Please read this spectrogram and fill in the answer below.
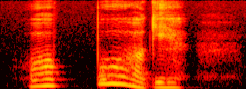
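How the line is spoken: Mumbling. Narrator (Russian): пробормотала Сахариса

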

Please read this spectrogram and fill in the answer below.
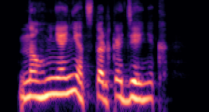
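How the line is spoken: Snarled. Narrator (Russian): Рыкнула я

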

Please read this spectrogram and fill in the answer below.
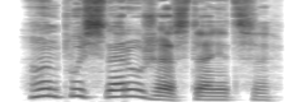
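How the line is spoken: Melodic high-pitched voice. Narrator (Russian): мелодичным высоким голосом сказала лесовая

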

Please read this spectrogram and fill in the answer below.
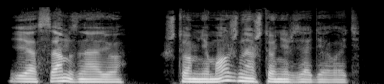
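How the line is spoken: Childish snapping retort. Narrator (Russian): Совсем по-детски огрызнулся Гарольд

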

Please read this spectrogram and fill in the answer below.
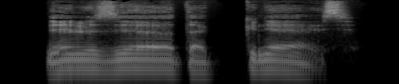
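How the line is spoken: Grumbling reply. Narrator (Russian): проворчал в ответ Николай

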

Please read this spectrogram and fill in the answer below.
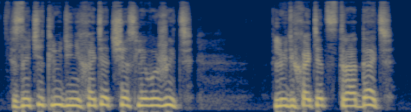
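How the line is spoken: Exclamation. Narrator (Russian): воскликнула Людмила

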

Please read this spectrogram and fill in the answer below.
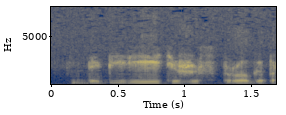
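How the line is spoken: Whispered. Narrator (Russian): прошептал Пагель

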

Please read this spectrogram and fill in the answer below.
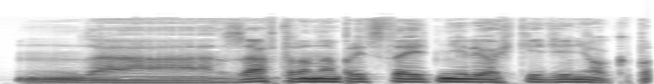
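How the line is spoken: Mumbling. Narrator (Russian): пробормотал завсегдатай

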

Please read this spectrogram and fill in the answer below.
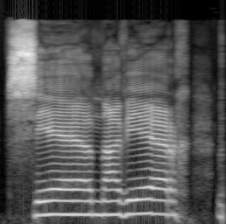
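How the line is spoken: Admiral roaring. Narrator (Russian): взревел адмирал

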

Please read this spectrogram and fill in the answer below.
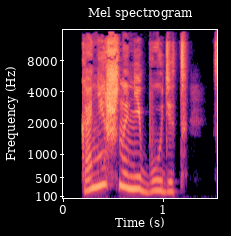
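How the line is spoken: Joyful child's exclamation. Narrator (Russian): снова радостно восклицает малявка

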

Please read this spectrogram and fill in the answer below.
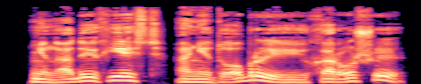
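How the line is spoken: Very serious tone. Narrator (Russian): самым серьезным голосом сообщил я

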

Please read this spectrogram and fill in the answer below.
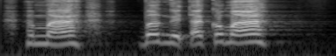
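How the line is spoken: Screaming. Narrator (Vietnamese): Vừa hét

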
